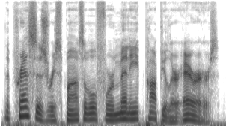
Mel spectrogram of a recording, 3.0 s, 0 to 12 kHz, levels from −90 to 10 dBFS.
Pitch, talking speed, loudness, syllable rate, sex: 110 Hz, 160 wpm, -17 LUFS, 5.3 syllables/s, male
